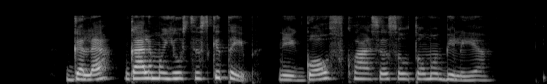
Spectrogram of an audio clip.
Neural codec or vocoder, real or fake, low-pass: none; real; 9.9 kHz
